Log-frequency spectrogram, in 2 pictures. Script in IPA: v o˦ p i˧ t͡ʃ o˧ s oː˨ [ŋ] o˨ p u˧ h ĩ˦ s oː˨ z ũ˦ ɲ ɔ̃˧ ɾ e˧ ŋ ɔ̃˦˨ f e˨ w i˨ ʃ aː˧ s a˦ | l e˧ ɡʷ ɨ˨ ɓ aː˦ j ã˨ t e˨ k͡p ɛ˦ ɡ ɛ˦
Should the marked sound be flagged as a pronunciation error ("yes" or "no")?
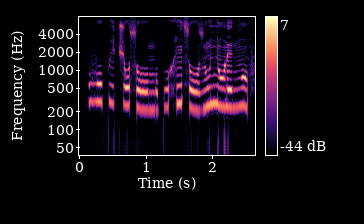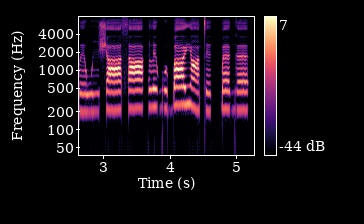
no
